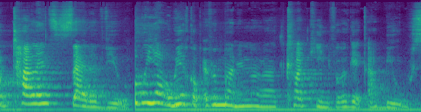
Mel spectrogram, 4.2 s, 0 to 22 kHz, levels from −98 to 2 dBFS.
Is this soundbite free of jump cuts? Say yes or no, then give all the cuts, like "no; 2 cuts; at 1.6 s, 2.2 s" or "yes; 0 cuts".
no; 1 cut; at 1.4 s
